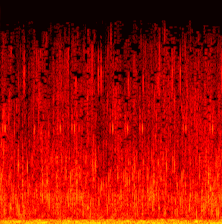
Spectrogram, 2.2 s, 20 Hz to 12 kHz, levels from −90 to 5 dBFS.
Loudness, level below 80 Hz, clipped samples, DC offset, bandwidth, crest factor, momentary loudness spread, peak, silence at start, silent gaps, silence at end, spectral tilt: -31 LUFS; -36 dBFS; under 0.1%; under 0.1%; 11 kHz; 14 dB; 1 LU; -14 dBFS; 0 s; none; 0 s; -5.5 dB/octave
